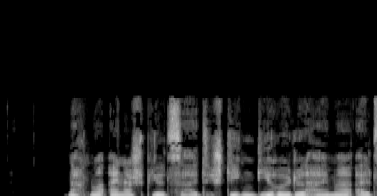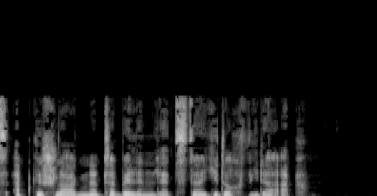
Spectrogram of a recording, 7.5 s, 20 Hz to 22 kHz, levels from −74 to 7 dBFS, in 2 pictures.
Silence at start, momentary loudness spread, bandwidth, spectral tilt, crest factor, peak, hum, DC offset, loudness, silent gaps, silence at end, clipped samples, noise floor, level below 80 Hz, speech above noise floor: 0.7 s; 8 LU; 11.5 kHz; -4 dB/octave; 20 dB; 0 dBFS; none; under 0.1%; -19 LUFS; none; 0.75 s; under 0.1%; -73 dBFS; -40 dBFS; 55 dB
